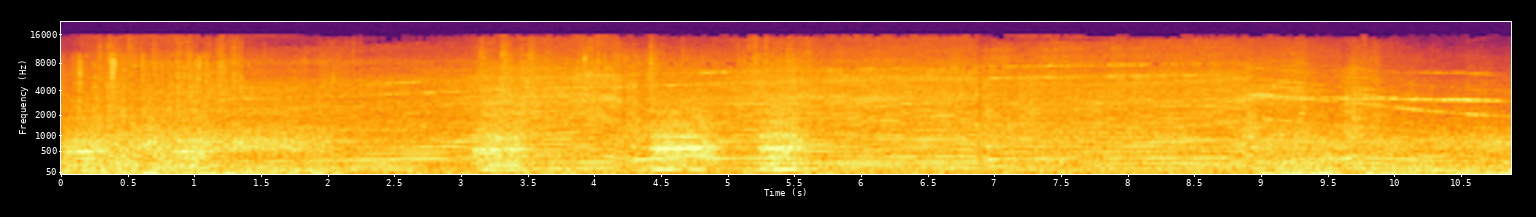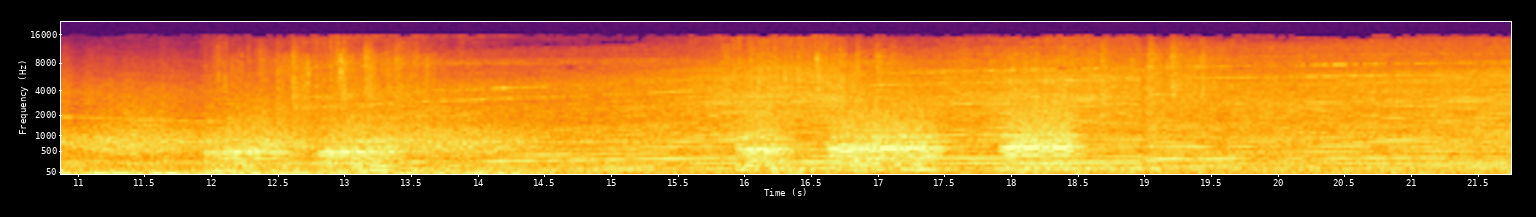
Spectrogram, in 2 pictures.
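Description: A race car engine roars, rising and falling in pitch as the car shifts gears.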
